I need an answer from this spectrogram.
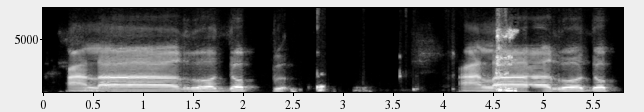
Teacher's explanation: karena baknya dibaca sukun maka menjadi qalqalah atau memantul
